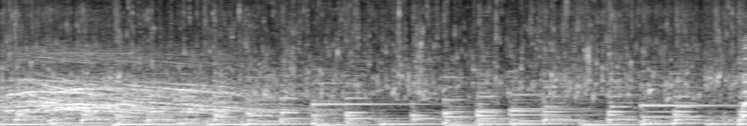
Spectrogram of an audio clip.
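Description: Water pours into a Lego Technic water pump for an aquarium lamp, a trickling fill heard beneath stepped musical tones.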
